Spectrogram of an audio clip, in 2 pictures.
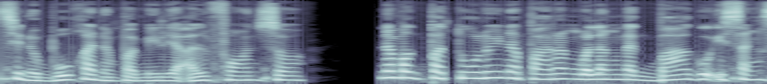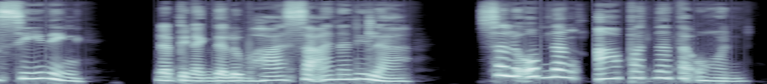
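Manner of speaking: plain reading voice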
